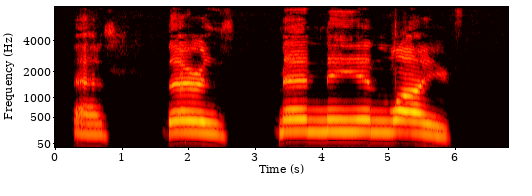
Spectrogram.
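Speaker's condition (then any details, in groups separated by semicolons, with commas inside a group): Parkinson's disease; still progressing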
